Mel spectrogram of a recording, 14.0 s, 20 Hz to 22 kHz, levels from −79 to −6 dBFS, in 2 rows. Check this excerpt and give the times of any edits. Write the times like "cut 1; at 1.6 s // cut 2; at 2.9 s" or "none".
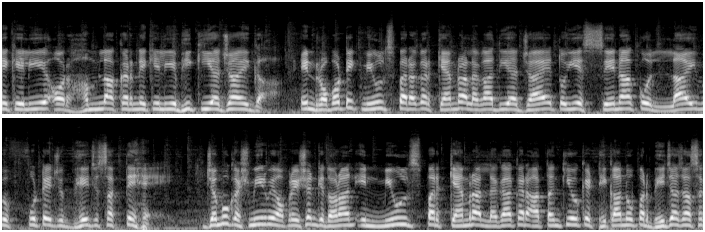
none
